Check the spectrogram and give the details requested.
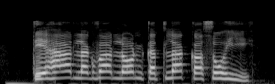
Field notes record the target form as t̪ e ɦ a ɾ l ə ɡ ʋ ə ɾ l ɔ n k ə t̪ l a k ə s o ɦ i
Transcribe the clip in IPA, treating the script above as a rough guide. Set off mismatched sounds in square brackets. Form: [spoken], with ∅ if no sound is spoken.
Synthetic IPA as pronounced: t̪ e ɦ a ɾ l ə ɡ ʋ [a] ɾ l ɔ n k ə t̪ l a k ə s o ɦ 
